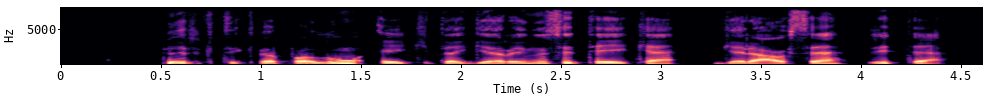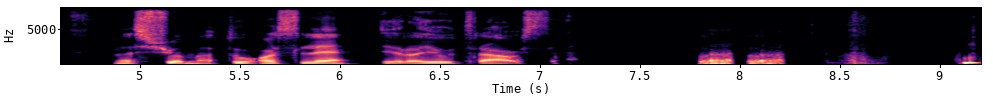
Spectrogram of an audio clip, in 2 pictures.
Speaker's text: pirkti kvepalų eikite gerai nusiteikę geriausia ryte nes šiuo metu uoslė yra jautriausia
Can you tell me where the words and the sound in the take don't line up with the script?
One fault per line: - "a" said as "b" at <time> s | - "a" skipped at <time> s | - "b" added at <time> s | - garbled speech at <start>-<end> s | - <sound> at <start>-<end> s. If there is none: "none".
- laugh at 7.8-8.2 s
